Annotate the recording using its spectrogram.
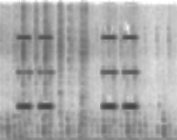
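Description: An egg incubator's electronic alarm beeping in quick pairs of short high beeps, one pair about every second.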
